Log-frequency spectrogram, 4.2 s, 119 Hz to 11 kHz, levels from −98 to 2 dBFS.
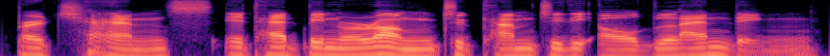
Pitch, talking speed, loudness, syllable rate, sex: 110 Hz, 160 wpm, -22 LUFS, 3.6 syllables/s, male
